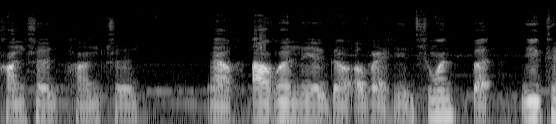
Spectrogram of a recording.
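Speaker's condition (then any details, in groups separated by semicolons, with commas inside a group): Cerebral palsy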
